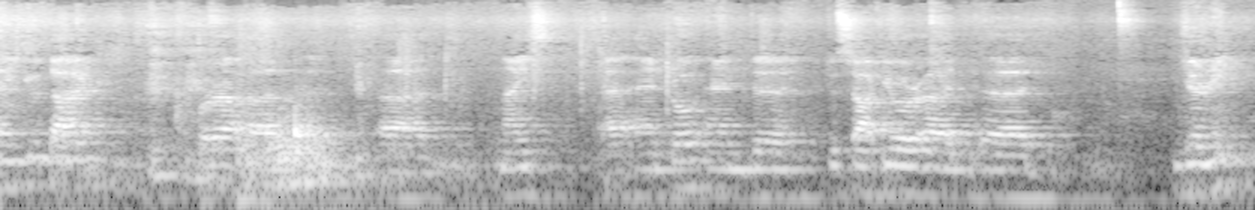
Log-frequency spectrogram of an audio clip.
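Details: Man who stammers, in a stuttering support Toastmasters club for about eight to nine months and has learned to accept it; stuttering.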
